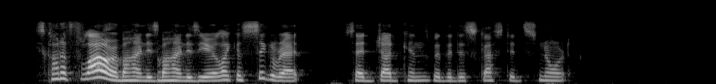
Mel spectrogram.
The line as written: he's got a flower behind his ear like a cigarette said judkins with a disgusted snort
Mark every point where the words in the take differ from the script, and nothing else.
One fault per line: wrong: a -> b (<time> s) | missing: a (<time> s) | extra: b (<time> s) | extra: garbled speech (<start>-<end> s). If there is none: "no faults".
extra: behind his (1.6 s)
